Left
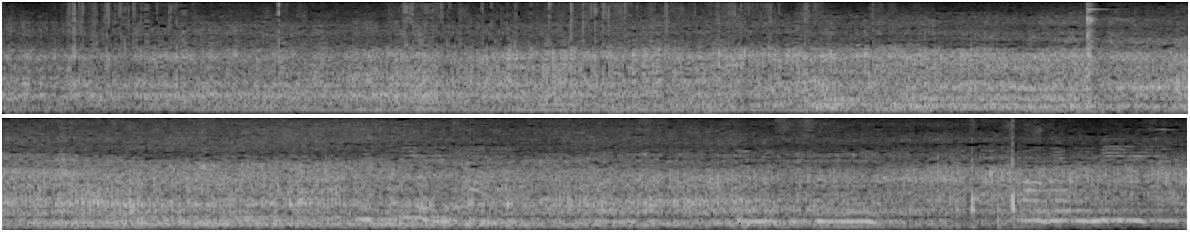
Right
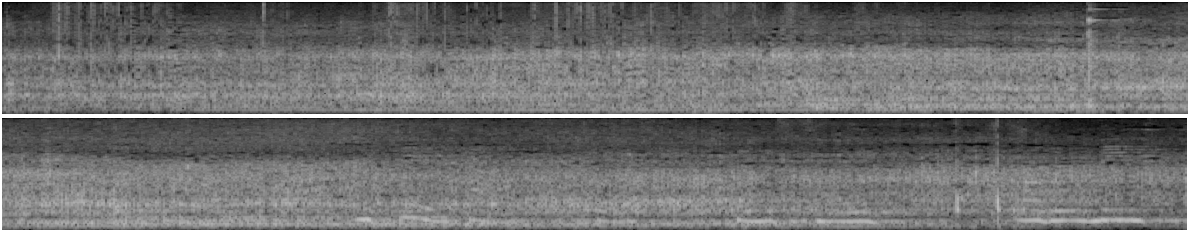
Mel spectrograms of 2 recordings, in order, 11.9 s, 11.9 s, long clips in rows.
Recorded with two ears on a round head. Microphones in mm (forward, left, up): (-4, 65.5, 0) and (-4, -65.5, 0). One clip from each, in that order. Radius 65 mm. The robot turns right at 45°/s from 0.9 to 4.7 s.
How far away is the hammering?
About 3 m.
